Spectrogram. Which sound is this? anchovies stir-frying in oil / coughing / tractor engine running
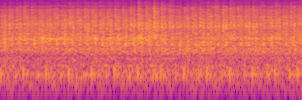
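tractor engine running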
